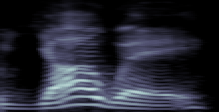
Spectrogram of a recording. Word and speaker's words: Yahweh: So Yahweh is how you would say it, but they didn't want you.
